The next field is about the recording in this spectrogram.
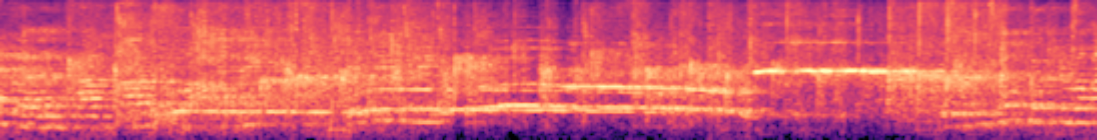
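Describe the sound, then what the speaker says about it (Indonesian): Applause from an audience at a public speaking seminar after a presenter's session, continuous clapping with tonal voices or music running over it. "kita berikan tepuk tangan sekali lagi untuk Kak Darren atas materi"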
